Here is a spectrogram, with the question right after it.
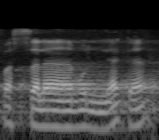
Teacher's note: سین کو سیٹی کی طرح بجائے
